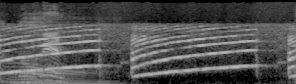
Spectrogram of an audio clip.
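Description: A loud electronic siren wails on its own, its pitch sweeping upward in repeated cycles about once a second, like a school break signal.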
